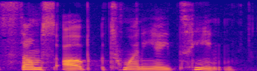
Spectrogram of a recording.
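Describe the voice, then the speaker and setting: The recording of this woman is very clean with a silent background, and the sound is dry and close with no echo. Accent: Spanish. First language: Spanish. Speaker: podcast host. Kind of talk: casual monologue.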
